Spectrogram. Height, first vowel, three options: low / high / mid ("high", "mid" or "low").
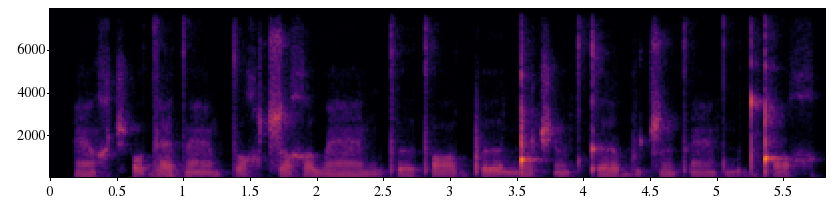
low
